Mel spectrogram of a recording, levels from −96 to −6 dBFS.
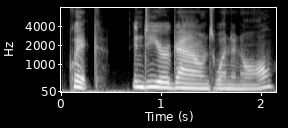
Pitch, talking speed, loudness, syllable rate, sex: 165 Hz, 195 wpm, -17 LUFS, 5.1 syllables/s, female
